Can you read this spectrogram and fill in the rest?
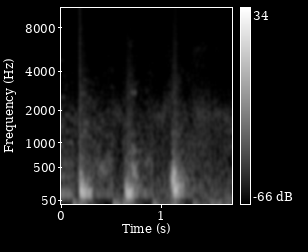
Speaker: you go so in here you can see on the screen you can hear the rattling around this is essentially a particulate that's within the cavity that's being captured through the audible through the o scope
